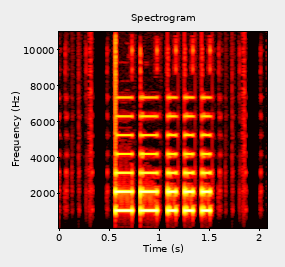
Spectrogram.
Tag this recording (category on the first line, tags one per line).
Sound effects > Electronic / Design
Language
Morse
Telegragh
